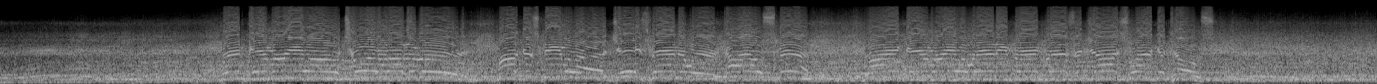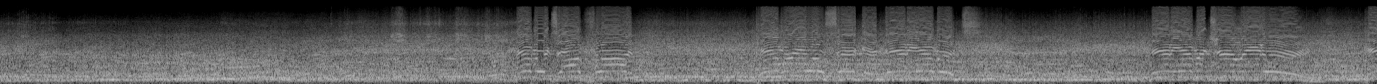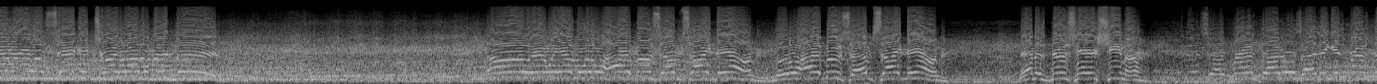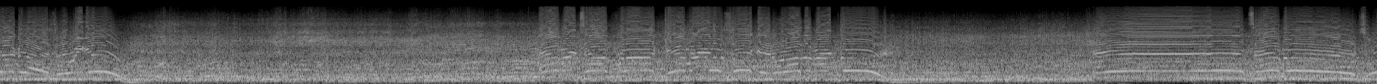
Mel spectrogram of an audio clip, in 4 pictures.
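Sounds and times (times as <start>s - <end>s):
race car engines at full throttle: 0.0s - 55.0s.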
